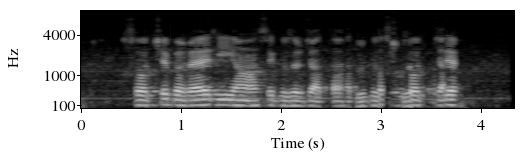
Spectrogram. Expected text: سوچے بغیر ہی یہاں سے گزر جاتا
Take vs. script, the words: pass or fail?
fail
